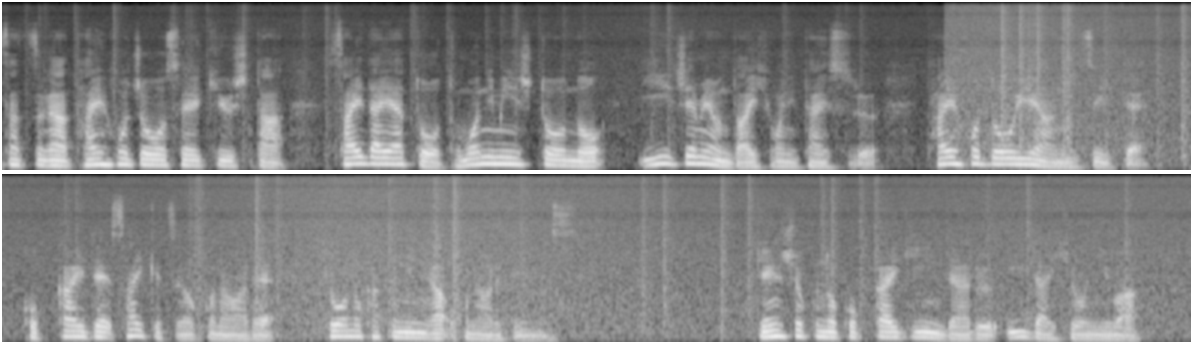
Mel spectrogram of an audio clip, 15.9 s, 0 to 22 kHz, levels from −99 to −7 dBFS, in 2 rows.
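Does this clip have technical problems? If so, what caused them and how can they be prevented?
No, this clip has no technical problems.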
